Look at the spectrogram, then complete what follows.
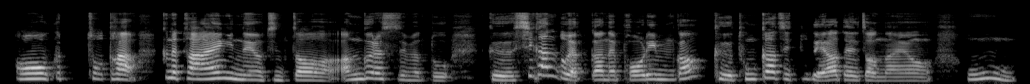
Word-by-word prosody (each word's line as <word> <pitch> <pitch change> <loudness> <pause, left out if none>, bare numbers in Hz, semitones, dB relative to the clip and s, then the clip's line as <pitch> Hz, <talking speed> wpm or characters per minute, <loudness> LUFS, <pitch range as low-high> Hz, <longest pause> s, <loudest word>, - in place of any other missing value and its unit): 어 255 +1 +5
그쵸. 270 -2 -12
다 240 -1 +5 0.2
근데 290 -2 0
다행이네요, 250 -5 +4
진짜. 195 -2 -2
안 230 +5 -1
그랬으면 255 -9 -4
또 175 -2 -11 0.4
그 195 -2 -1
시간도 395 - +1
약간의 210 0 0
버림과 230 - -2
그 230 - -3
돈까지 245 +2 -1
또 250 +1 -18
내야 200 +2 +2
되잖아요. 175 -4 -6 0.3
어. 245 -4 -6
230 Hz, 240 characters per minute, -22 LUFS, 200-260 Hz, 0.4 s, 어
